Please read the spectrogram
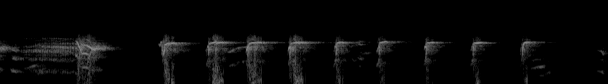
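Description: Alexandrine parakeet calling: a couple of drawn-out harsh squawks, then a run of about ten short, sharp screeches, roughly two a second, growing a little fainter toward the end.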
